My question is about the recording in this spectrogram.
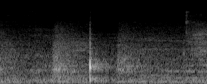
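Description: A single sharp clack about a second in: a stainless steel mixer-grinder jar set down on the kitchen countertop, over low room noise.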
